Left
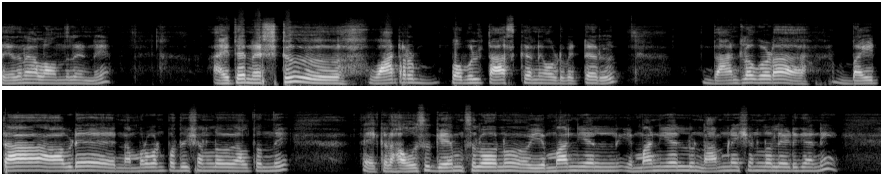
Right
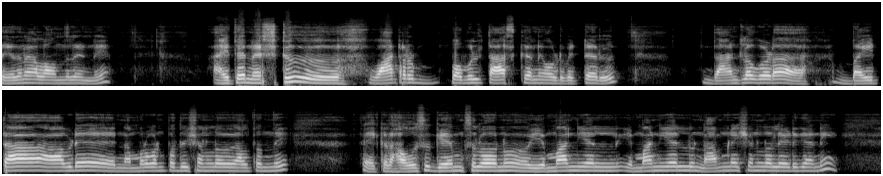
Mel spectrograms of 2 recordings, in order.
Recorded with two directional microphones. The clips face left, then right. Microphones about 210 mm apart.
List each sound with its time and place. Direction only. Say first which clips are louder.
0.0 s a man's voice: right 4 dB; 45° right (ahead or behind)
